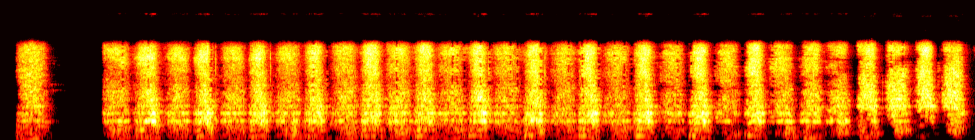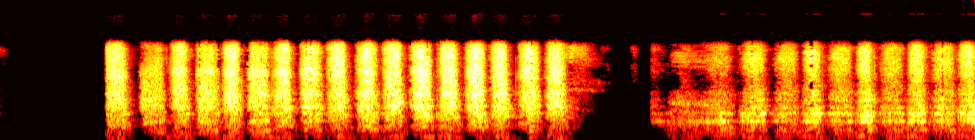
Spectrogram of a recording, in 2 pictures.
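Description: A hand saw cuts through wood with quick, rhythmic strokes.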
